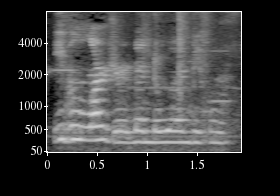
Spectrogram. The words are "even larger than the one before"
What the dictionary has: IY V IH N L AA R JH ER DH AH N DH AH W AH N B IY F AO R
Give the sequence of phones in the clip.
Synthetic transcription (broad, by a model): IY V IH N L AA R JH ER DH AH N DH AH W AH N B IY F AO R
